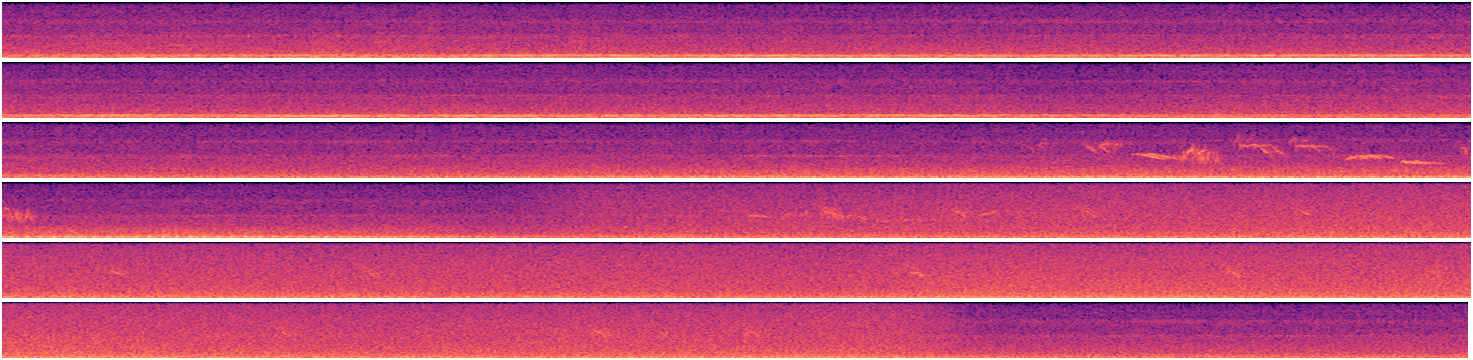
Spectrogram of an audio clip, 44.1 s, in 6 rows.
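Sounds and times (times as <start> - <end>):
steady hiss: 0.0 - 19.8, 24.3 - 44.0
low drone of distant engine: 0.0 - 44.0.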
